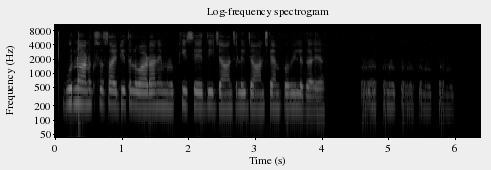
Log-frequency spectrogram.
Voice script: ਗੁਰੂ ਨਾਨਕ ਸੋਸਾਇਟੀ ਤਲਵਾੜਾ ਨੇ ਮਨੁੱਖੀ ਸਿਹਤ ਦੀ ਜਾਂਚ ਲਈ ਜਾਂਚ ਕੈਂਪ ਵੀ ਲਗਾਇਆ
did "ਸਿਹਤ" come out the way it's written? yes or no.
yes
